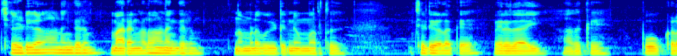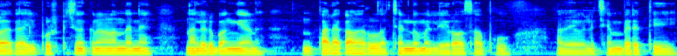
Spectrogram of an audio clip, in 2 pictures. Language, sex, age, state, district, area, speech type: Malayalam, male, 18-30, Kerala, Palakkad, rural, spontaneous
